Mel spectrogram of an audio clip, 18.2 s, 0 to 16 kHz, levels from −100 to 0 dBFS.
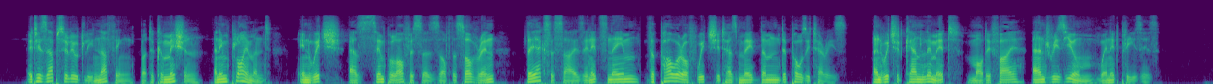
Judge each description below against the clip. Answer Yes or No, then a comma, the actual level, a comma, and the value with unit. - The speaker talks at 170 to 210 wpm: No, average, 140 wpm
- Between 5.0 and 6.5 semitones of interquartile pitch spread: Yes, average, 5.3 semitones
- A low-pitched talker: Yes, low, 100 Hz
